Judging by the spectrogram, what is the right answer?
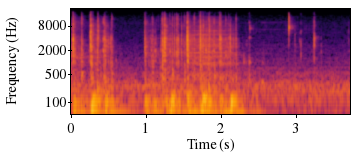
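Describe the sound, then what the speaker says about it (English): Fingers type a name into a Sporcle quiz on a computer keyboard, a quick close burst of clicking keystrokes that thins out to a few isolated taps, with no voices. "I could just type in a name"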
